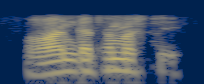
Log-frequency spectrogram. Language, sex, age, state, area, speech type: Sanskrit, male, 18-30, Uttarakhand, urban, conversation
